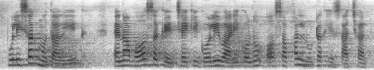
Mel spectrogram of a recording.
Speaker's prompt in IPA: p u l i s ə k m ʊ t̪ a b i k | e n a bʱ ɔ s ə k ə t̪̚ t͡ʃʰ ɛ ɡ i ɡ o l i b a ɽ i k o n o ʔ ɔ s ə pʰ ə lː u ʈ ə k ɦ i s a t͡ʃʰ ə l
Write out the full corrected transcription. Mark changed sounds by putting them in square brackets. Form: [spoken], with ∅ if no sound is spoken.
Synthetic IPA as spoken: p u l i s ə k m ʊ t̪ a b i k | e n a bʱ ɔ s ə k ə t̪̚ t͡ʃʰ ɛ [k] i ɡ o l i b a ɽ i k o n o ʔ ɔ s ə pʰ ə lː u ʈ ə k ɦ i s a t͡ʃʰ ə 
